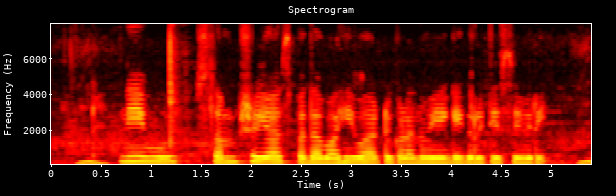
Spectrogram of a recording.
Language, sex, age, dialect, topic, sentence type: Kannada, female, 25-30, Mysore Kannada, banking, question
